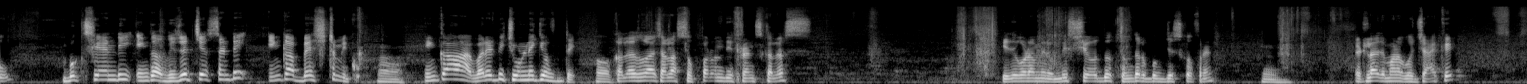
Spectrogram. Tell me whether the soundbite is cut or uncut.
cut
